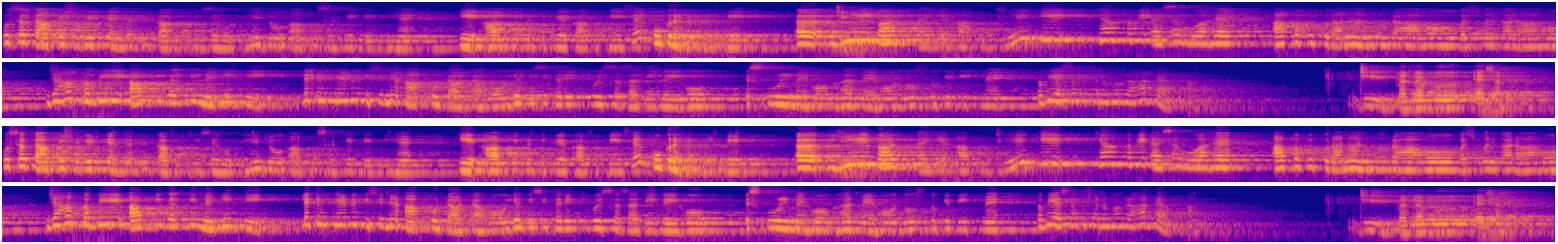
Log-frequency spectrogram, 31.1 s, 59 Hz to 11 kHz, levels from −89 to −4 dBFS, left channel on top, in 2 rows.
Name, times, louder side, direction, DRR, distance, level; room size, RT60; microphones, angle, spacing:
voice 1, 0.0-4.1 4.6-5.0 5.5-7.4 7.9-10.6 11.0-12.3 12.7-15.6 16.0-18.1 18.5-22.6 23.0-24.7 25.0-25.5 25.9-26.2 26.4-27.5, right 2 dB, 85° right, 4 dB, 2.6 m, -28 dB
voice 2, 29.0-30.5, left 2 dB, 35° left, 2 dB, 3.8 m, -30 dB
26.5 x 23.0 x 9.2 m, 2.3 s
head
